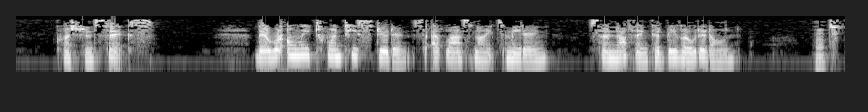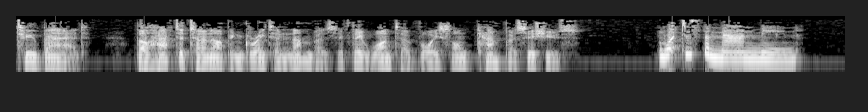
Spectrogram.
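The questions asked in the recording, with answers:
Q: What does the man mean?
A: More students must come to meetings if they want a say on campus issues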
